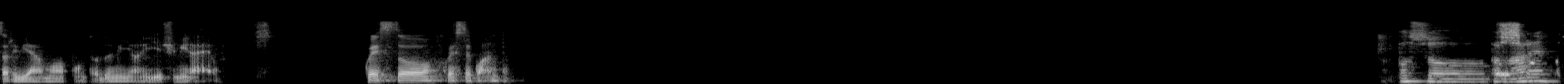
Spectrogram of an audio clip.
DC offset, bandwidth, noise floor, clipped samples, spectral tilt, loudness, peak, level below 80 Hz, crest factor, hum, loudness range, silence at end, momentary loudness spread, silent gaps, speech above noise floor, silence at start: under 0.1%; 8 kHz; -48 dBFS; under 0.1%; -4.5 dB/octave; -24 LUFS; -6 dBFS; -64 dBFS; 22 dB; none; 8 LU; 0.05 s; 13 LU; 3.00-3.08 s, 3.21-3.65 s, 5.52-13.77 s; 25 dB; 0 s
